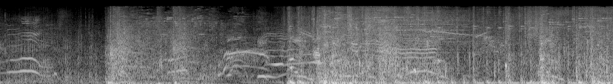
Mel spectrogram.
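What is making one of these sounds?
Game structures crash and crumble as birds smash into them.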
